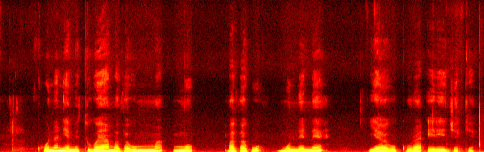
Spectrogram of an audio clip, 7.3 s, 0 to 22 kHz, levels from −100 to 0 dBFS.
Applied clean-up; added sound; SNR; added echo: none; none; none; none.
